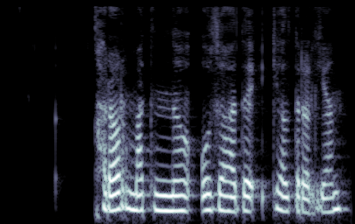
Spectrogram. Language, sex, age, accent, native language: Uzbek, female, 12-17, Toshkent shahri, Uzbek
